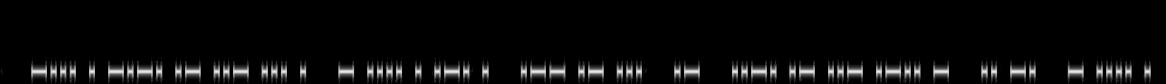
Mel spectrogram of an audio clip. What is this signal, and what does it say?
Morse code, heard as a keyed tone, about 25 wpm, 600 Hz. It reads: BECAUSE THERE WAS A FAULT IN THE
